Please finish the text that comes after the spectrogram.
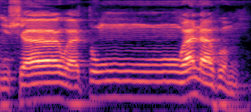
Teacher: diidghamkan hanya makhraj saja sementara sifatnya masih ada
